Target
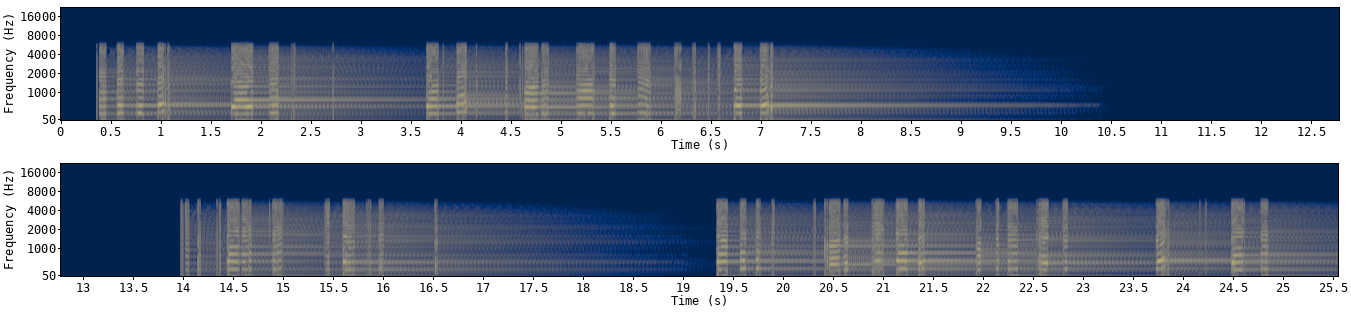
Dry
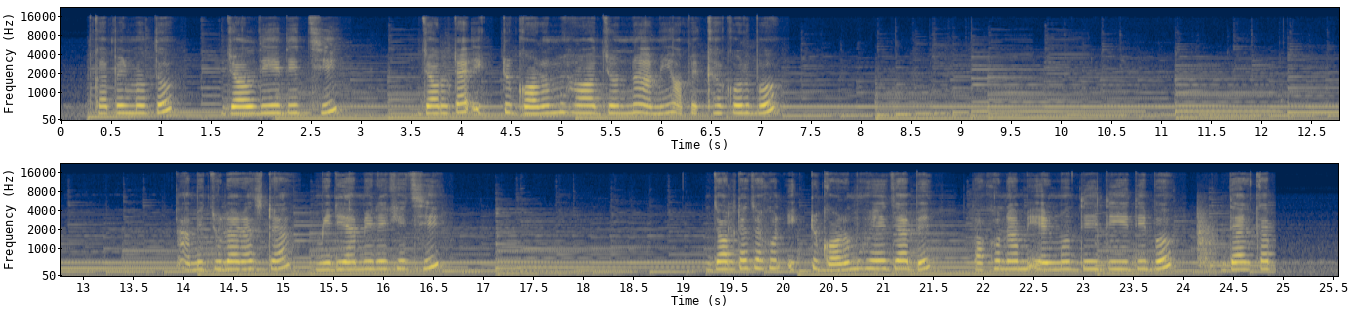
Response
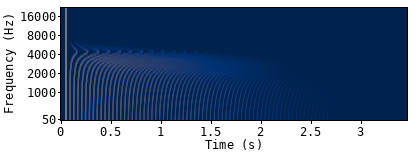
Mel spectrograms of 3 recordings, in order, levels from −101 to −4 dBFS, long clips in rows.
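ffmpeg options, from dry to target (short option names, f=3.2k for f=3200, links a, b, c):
-filter_complex "[0:a]lowpass=1.1k,aderivative,asplit=2[a][b];[b]acompressor=threshold=-52dB:ratio=6,volume=1.5dB[c];[a][c]amix=inputs=2:normalize=0,acrusher=bits=5:mix=0:aa=0.000001,aresample=11025,asoftclip=type=hard:threshold=-40dB,aresample=44100[d];[1:a]atrim=start_sample=2205[e];[d][e]afir=irnorm=-1:irlink=0,volume=16.5dB"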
